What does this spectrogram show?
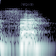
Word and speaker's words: vin: because in french okay when we say wine we say van we can also make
